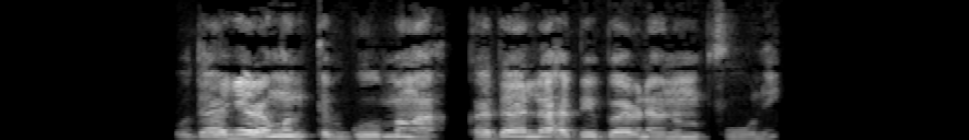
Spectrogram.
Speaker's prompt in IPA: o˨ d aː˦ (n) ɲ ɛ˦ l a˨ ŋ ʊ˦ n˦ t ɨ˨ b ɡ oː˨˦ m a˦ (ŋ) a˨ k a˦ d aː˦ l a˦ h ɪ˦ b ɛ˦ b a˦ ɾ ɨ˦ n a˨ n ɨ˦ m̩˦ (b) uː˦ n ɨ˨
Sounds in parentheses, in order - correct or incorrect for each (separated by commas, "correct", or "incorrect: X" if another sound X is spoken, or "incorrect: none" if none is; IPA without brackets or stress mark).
incorrect: none, correct, incorrect: p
